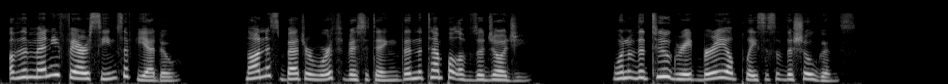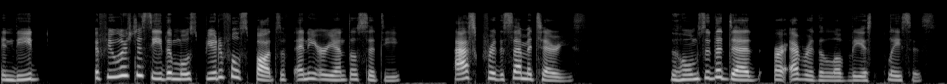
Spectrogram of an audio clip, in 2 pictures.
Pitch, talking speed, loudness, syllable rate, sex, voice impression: 240 Hz, 175 wpm, -22 LUFS, 5.8 syllables/s, female, feminine, slightly gender-neutral, slightly young, slightly adult-like, thin, slightly tensed, slightly powerful, bright, hard, clear, slightly fluent, cute, intellectual, slightly refreshing, slightly sincere, friendly, reassuring, unique, elegant, slightly sweet, lively, slightly kind, slightly modest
